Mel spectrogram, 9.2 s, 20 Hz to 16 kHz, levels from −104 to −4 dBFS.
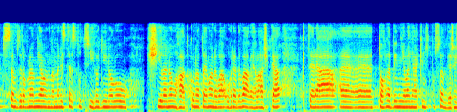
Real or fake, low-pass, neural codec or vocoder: fake; 7.2 kHz; codec, 16 kHz, 4.8 kbps, FACodec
